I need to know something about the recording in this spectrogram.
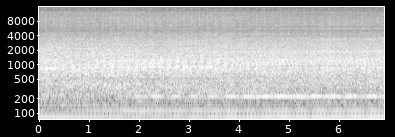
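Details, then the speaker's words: First-gen Cummins diesel with 4-inch straight pipe, just after advancing injection pump timing: loud, steady idle with deep even beat and low drone, tone seemingly raised a tad after a couple seconds running. "I almost want to say at first when it started up it sounded exactly the same, but after it ran for like 2 seconds I do want to say the tone did change a little bit. It did sound like it bumped it up a tad."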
